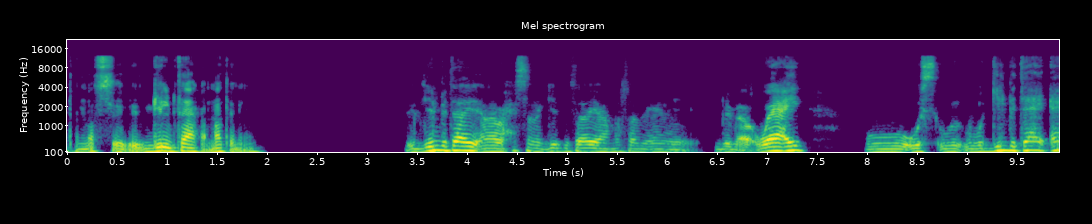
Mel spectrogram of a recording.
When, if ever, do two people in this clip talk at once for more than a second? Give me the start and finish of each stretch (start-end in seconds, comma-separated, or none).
none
